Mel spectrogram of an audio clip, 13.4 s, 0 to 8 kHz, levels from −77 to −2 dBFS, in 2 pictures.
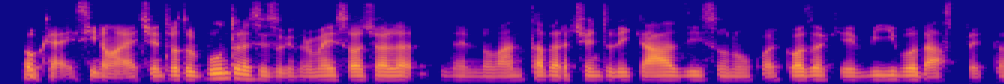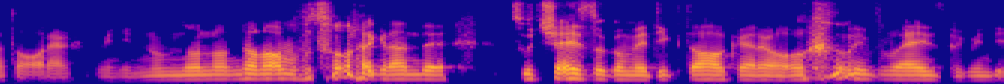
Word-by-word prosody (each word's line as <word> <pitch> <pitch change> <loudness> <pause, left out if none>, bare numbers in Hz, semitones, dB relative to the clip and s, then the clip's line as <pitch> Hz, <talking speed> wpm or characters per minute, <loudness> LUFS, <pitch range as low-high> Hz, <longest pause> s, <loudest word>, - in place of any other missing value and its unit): Okay, - - -3
sì - - -6
no, 85 - 0
hai 85 +2 0
centrato 110 +2 -2
il 105 - -6
punto, 140 +3 +1
nel 120 - +1
senso 105 -2 -7
che 100 - -10
per 100 0 -10
me 105 +1 -3
i - - -2
social 105 0 0 0.2
nel 100 -1 -14
90% 105 +2 -4
dei 105 +1 -5
casi 105 +1 0
sono 100 -1 -10
un 95 - -11
qualcosa 105 +3 -2
che 100 -1 -8
vivo 110 +2 -4
da 95 -3 0
spettatore, 90 -2 -9
quindi 95 -1 -19
non 105 +4 -9
non 115 +1 0
non 120 0 -1
non 125 0 +3
ho 130 - +8
avuto 130 +3 0
una - - +5
grande 120 -1 +2 0.4
successo 125 0 +4
come 110 -1 +1
tiktoker 115 0 +2
o 110 +1 +2 0.2
come 130 - +2
influencer, 115 -3 0
quindi 105 +1 -9
105 Hz, 185 wpm, -23 LUFS, 100-115 Hz, 0.4 s, ho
